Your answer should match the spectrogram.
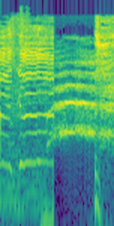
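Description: A goat bleating: a loud, wavering, strongly harmonic cry that fills the whole moment and shifts in pitch partway through.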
